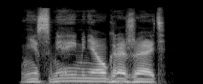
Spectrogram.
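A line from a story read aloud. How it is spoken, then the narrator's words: Strained hiss while falling. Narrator (Russian): Кречету удалось прошипеть эти слова, когда он сорвался с ветки и вылетел прочь из виноградной западни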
